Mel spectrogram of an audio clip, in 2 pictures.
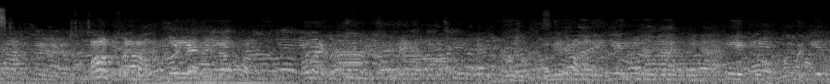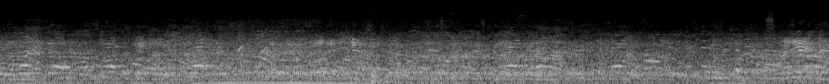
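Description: A large crowd of men and women talks and calls out outdoors nearby.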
